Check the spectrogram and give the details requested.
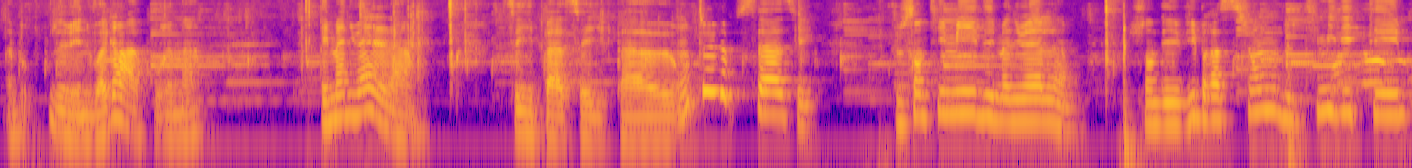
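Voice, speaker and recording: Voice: medium pitch, lightly acted. [name], a performer doing a theatrical female clairvoyant. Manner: theatrical, drawn-out "hmm" and "ouh là là", claims flashes and vibrations. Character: chatty female clairvoyant reading a caller's fortune. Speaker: fortune teller taking a call. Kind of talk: comic phone-in sketch. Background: music playing behind the voice.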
